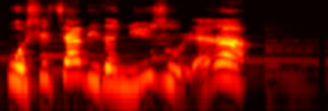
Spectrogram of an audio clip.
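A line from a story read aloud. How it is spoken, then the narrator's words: Angry shouting. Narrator (Chinese): 牛老妈生气地嚷道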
